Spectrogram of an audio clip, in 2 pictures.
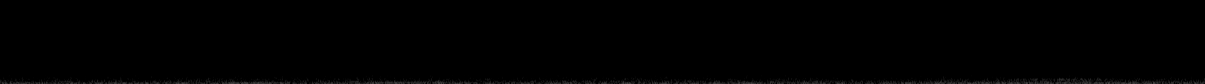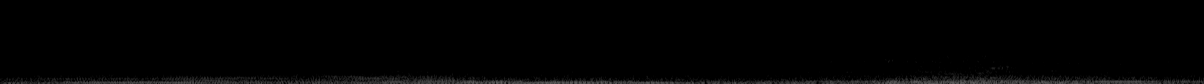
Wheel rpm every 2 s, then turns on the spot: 0, 0, 0, 0, 0, 0, 0, 0, 0, 0, 0, 0.
none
